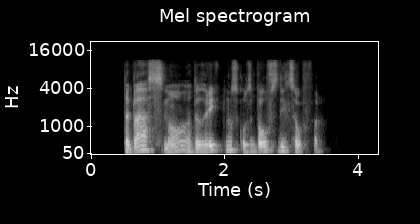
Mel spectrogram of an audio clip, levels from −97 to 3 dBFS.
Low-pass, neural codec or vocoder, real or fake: 10.8 kHz; codec, 24 kHz, 3 kbps, HILCodec; fake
